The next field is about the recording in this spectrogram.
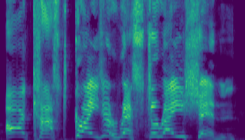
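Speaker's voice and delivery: high, slow drawn-out incantation; spellcasting little guard. Acted. Little guard to his fallen friend, high-pitched spellcasting. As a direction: declaim the spell high, stretching the words.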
